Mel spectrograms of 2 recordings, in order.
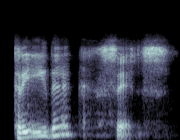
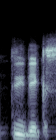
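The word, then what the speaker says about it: tridek ses: Uno 36 tridec s tridec s muito bem e não vai dizer tridex é uma tendência natural do falante da Língua Portuguesa e se você não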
